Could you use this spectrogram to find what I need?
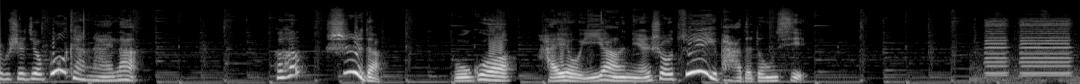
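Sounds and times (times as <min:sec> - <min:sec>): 
speech: 0:00.0 - 0:01.5, 0:02.8 - 0:03.9, 0:04.5 - 0:08.2
car engine humming: 0:09.7 - 0:10.7.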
